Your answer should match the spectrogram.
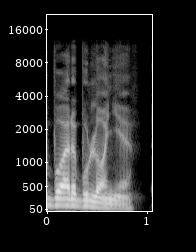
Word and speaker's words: Bois de Boulogne: En de Bois de Boulogne.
